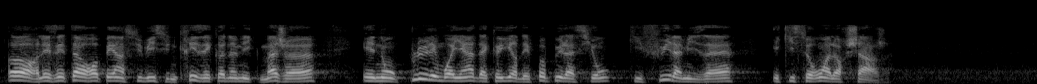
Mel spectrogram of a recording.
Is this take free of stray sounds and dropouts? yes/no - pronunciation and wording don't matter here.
yes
